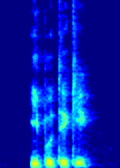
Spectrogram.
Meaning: 1. to hypothecate 2. to mortgage 3. to weaken or compromise, especially in view of immediate gain
- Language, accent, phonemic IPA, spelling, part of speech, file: French, France, /i.pɔ.te.ke/, hypothéquer, verb, LL-Q150 (fra)-hypothéquer.wav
